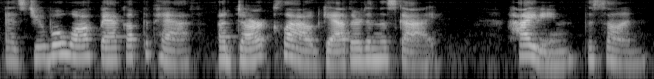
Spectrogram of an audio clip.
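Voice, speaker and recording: A woman reading a children's storybook aloud like a teacher, with deliberate, expressive narration. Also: medium pitch, dull audio. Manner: deliberate, animated.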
